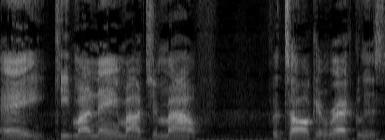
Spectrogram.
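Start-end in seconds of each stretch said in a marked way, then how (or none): none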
